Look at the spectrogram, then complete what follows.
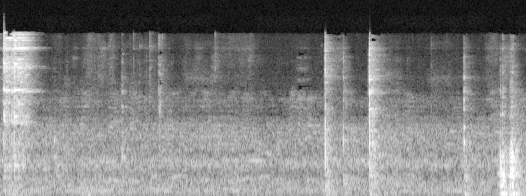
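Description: Metal spoon clinking against a ceramic soup bowl of pho as it is stirred: two sharp clinks about four seconds in, another a little later, and a quick run of taps near the end. A short, loud slurp at the very start.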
